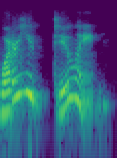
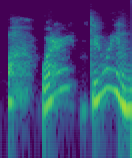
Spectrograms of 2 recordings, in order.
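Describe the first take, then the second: First: It is said in a plain voice. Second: It is said in a whiny voice.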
